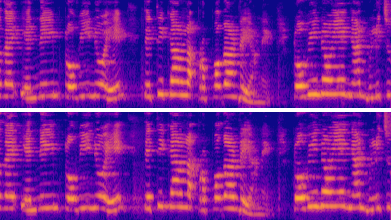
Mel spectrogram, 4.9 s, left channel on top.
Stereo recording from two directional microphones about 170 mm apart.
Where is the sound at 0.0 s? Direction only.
30° left (ahead or behind).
